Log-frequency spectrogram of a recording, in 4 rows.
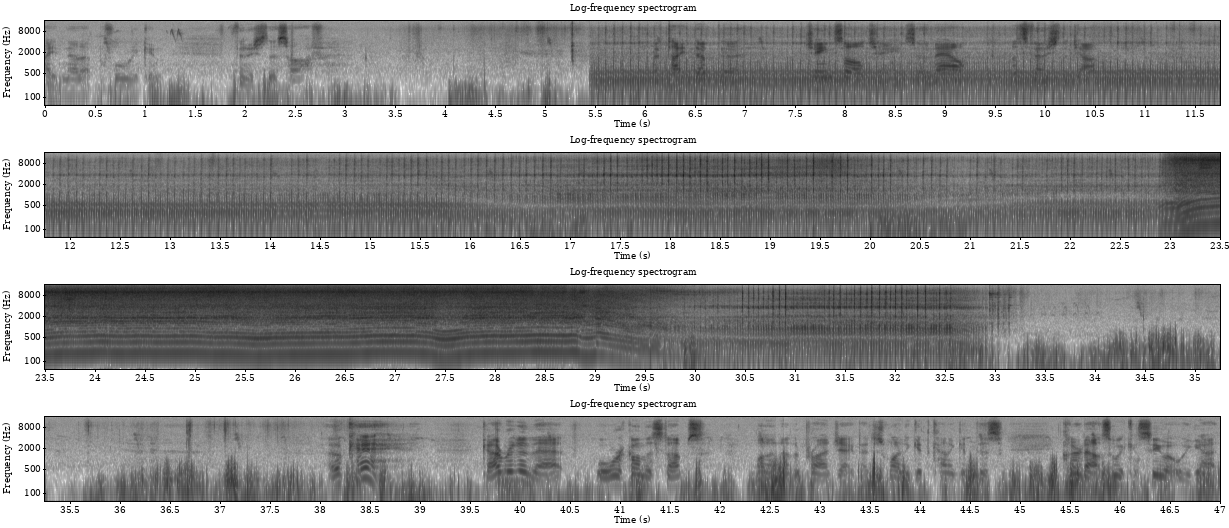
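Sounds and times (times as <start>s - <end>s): brush rustling and crackling: 3.5s - 5.5s
chainsaw idling and revving: 5.4s - 33.3s.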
